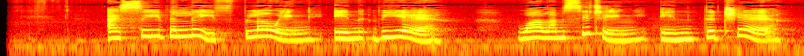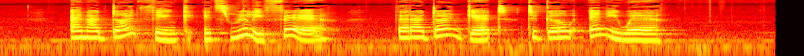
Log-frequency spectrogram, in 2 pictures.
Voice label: air are, english phonics; School-based Phonics Programme First Term

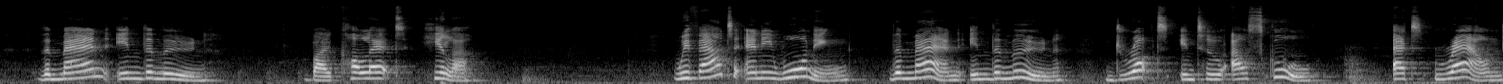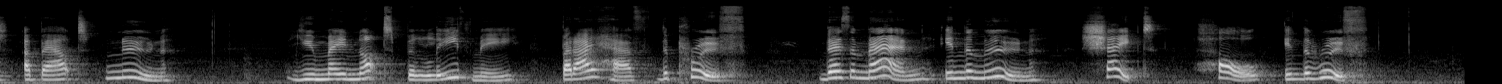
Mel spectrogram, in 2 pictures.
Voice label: oo ue chant, english phonics; ( oo, u-e, ue, ew ); P2 Phonics; School-based Phonics Programme First Term

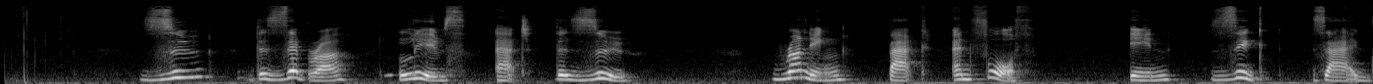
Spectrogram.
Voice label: z chant, english phonics; sw phonics

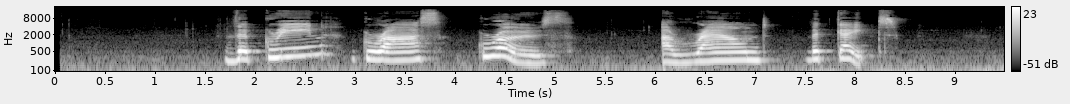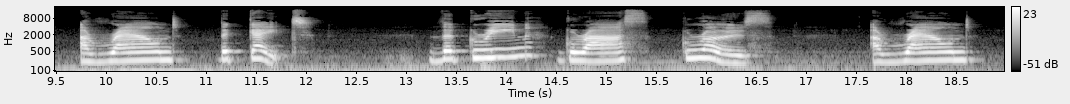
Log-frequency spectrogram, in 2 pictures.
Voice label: g chant, english phonics; sw phonics

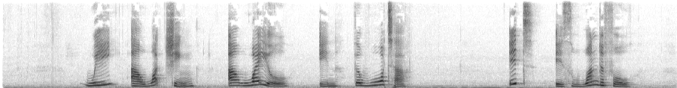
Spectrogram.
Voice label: w chant, english phonics; sw phonics

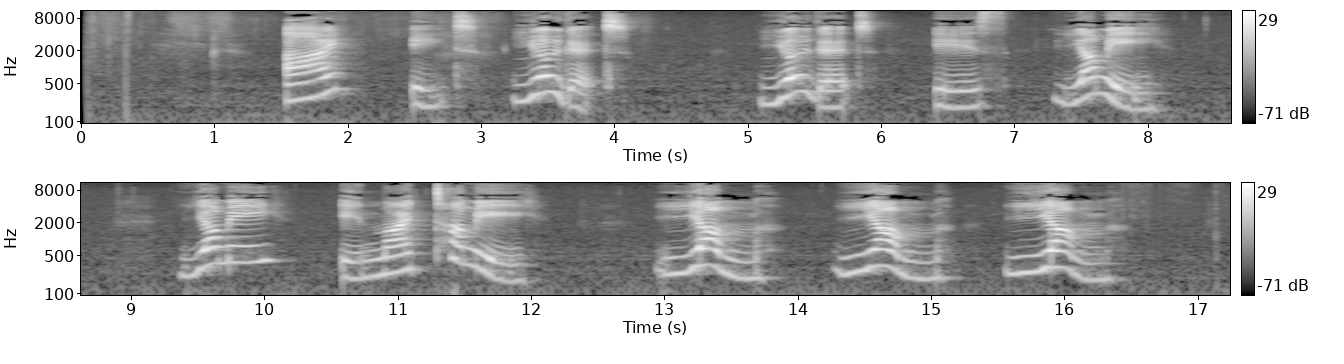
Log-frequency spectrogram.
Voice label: y chant, english phonics; sw phonics

